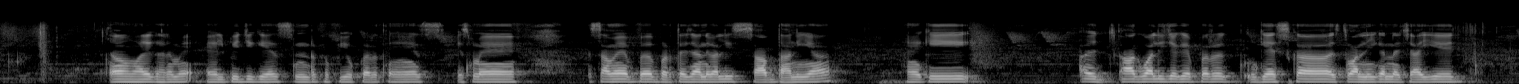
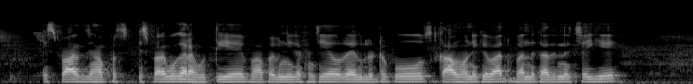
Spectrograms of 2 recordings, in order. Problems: constant background noise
